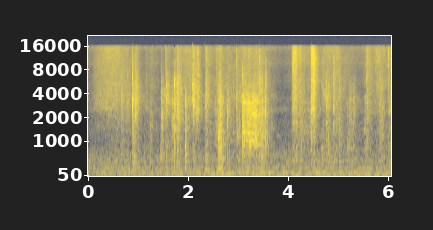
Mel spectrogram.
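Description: Paper and fabric rustling as a printed sublimation sheet taped to a cotton bodysuit is handled and laid onto a heat press platen, with a few light taps and one louder rustle a little past the middle. A steady low hum runs underneath.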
